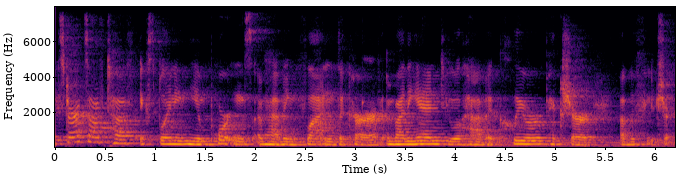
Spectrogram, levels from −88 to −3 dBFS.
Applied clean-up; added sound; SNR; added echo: none; none; none; reverberation time 0.9 s.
